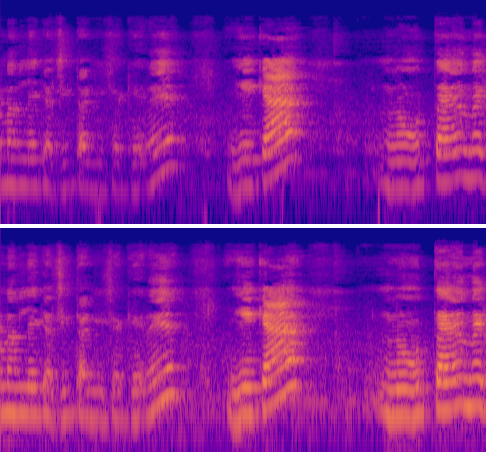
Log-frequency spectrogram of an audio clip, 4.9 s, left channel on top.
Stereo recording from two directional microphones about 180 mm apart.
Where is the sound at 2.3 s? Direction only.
15° right (ahead or behind).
